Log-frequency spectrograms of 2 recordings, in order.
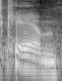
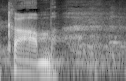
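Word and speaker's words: Kamla: It's Cam, right? Cam as opposed to Com. We don't like Com.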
